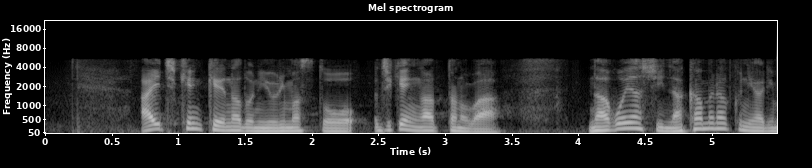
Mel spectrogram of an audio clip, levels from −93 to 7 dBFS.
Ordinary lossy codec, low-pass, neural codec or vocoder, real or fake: none; 5.4 kHz; codec, 16 kHz, 2 kbps, X-Codec, HuBERT features, trained on LibriSpeech; fake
